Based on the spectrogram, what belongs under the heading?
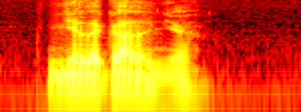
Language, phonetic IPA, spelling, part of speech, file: Polish, [ˌɲɛlɛˈɡalʲɲɛ], nielegalnie, adverb, Pl-nielegalnie.ogg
